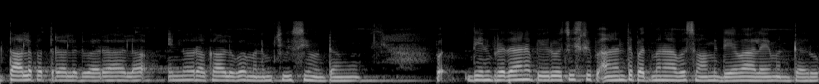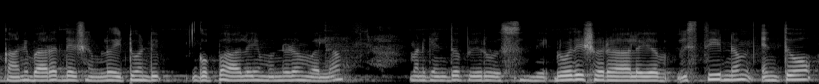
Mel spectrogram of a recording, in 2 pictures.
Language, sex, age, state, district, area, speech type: Telugu, female, 30-45, Andhra Pradesh, Chittoor, urban, spontaneous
